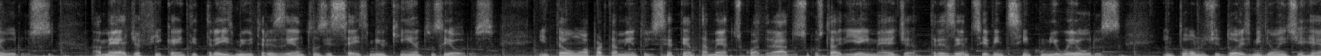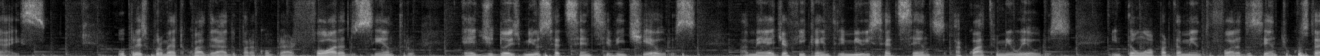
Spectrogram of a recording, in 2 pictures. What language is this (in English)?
Portuguese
